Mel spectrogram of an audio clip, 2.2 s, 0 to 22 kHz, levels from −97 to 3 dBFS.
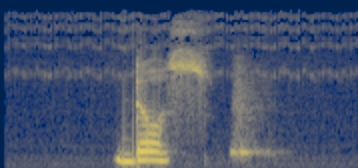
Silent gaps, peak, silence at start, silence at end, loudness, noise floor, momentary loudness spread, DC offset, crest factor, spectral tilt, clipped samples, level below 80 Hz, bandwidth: none; -2 dBFS; 0.7 s; 0.6 s; -16 LUFS; -49 dBFS; 17 LU; under 0.1%; 18 dB; -4.5 dB/octave; under 0.1%; -52 dBFS; 16.5 kHz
